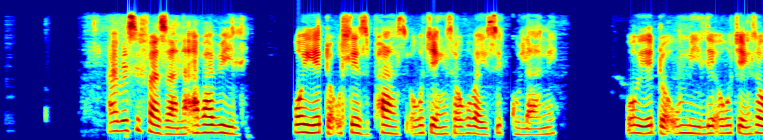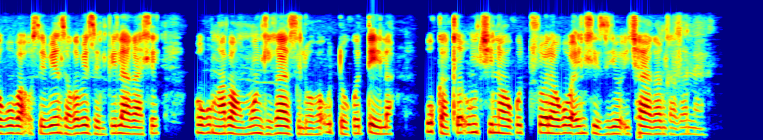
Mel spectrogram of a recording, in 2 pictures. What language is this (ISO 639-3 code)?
nde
